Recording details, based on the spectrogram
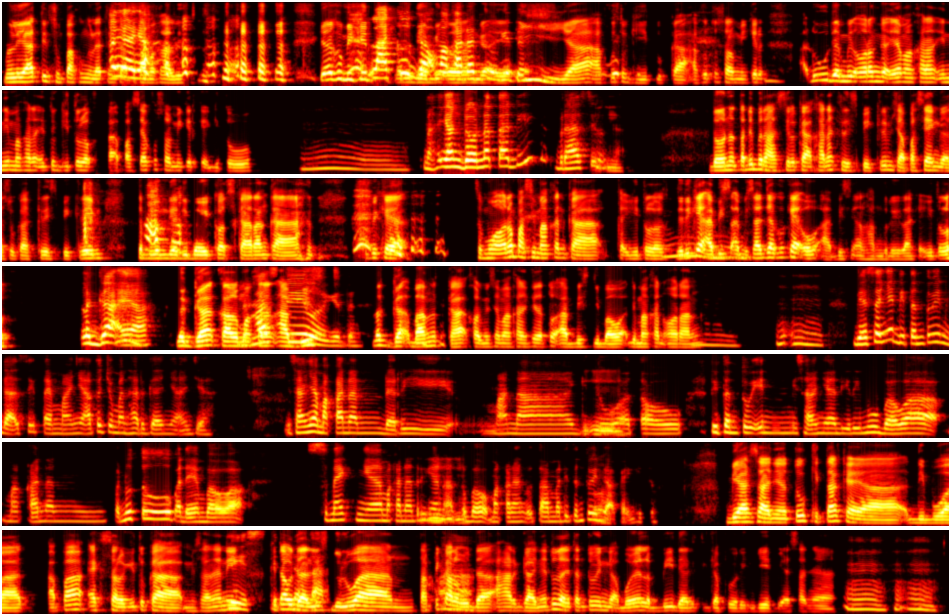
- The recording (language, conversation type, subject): Indonesian, podcast, Pernahkah kamu ikut acara potluck atau acara masak bareng bersama komunitas?
- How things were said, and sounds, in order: laugh; chuckle; drawn out: "Mmm"; laugh; laughing while speaking: "kan"; laugh; chuckle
